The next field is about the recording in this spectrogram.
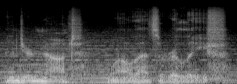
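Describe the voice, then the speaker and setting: A hard-bitten antihero for a game cutscene. His voice is extremely low and full of gravel, delivering terse, menacing sarcasm in deadpan over faint music. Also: unhurried, heavily acted. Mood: dry sarcasm. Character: grim vigilante antihero, sardonic hard-bitten adult man. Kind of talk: video game cutscene acting.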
